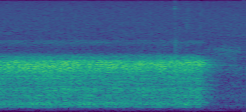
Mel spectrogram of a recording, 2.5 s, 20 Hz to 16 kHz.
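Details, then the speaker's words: Ham radio receiver on the 80 m band: steady rushing broadband hiss (RFI/QRM) that drops away sharply when power is cut; traced to outdoor porch LED lights. "you're gonna hear RFI you're gonna hear what we'd call in the ham world QRM man made noise here tickles that's scratching noise"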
